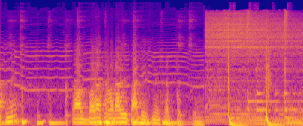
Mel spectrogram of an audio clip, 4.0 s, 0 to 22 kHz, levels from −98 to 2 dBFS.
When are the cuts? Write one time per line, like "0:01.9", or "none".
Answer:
0:02.7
